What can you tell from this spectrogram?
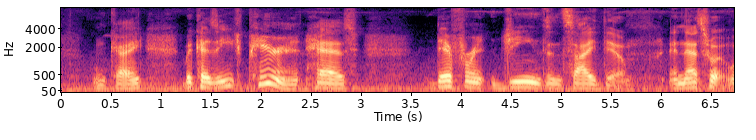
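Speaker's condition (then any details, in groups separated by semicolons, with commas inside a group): No condition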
